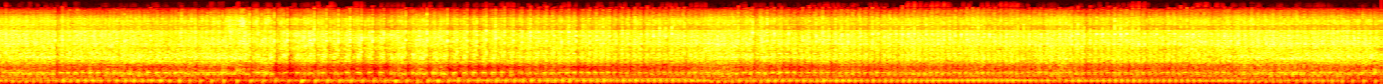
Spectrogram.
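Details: Vintage Cat Duster minibike small single engine running fast and even with a steady buzzy beat, no knocks, misses or smoke; the motor sounds good: normal running.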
